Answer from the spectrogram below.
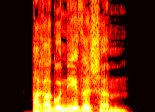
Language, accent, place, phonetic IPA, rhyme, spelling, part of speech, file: German, Germany, Berlin, [aʁaɡoˈneːzɪʃm̩], -eːzɪʃm̩, aragonesischem, adjective, De-aragonesischem.ogg
- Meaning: strong dative masculine/neuter singular of aragonesisch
